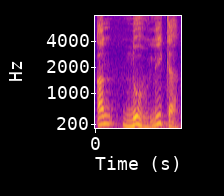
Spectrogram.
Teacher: ان میں نون ساکن ہے، اسے نہلکہ کے نون کے ساتھ ملائیں گے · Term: غنے کے ساتھ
